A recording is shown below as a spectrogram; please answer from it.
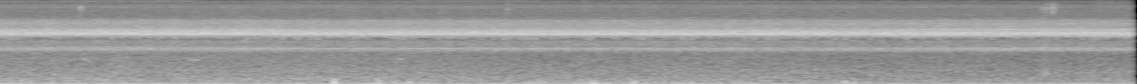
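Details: Warm-evening cicadas calling in an olive tree as cats search the branches for them; a loud, unbroken, high-pitched buzz with a fainter lower tone, steady from start to finish with little else heard.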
